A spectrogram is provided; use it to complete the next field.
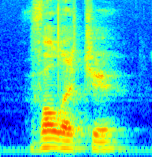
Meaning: diminutive of val
- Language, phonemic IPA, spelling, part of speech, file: Dutch, /ˈvɑləcə/, valletje, noun, Nl-valletje.ogg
